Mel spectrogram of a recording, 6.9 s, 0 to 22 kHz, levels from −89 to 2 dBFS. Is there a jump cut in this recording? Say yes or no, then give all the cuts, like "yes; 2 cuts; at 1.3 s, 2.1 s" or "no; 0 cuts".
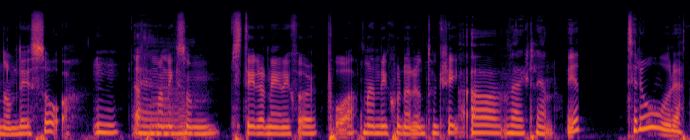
yes; 3 cuts; at 1.2 s, 2.9 s, 3.2 s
